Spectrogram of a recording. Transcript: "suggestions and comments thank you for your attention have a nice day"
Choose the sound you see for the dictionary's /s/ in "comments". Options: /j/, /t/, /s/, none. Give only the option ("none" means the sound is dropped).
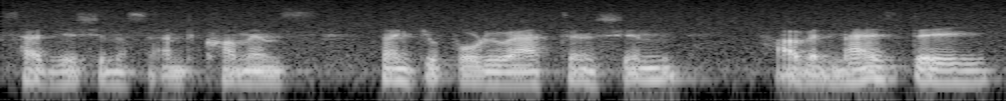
/s/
